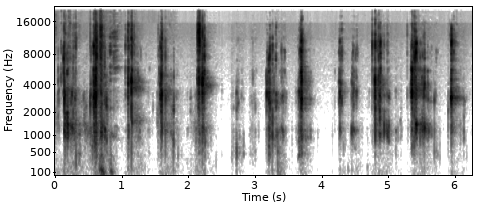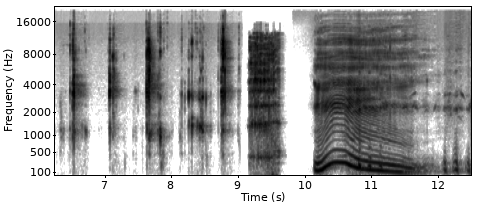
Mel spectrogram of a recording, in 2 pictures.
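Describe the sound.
A man crunches and chews a lemon snack, making many short, crisp bites in a row. A brief noisy burst follows, then a loud, wavering vocal moan that rises and falls in pitch.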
